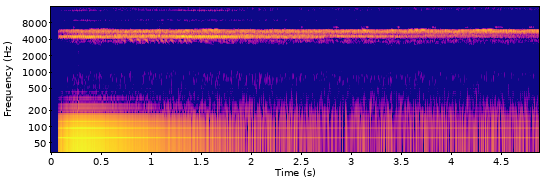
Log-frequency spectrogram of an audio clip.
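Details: Wild bell crickets in riverbank woodland: a steady high ringing trill held without a break, with a faint higher band above and low rumbling background noise.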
